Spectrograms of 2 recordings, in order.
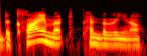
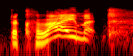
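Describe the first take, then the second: First: Said in the usual way. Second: "climate" drawn out slow and high, sing-song; his special way. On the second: Shown as a demonstration. Vlogger doing his signature call of the train, "climate" slow and high. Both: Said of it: "like I like to say it".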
